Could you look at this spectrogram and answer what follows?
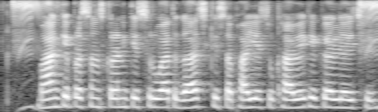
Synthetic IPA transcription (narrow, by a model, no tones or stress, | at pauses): bʱãɡkːepɾəsə̃nskəɾəɳkesuɾuat̪ɡat͡ʃkesəpʰajːəsukʰabekekəld͡ʒajt͡ʃʰi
